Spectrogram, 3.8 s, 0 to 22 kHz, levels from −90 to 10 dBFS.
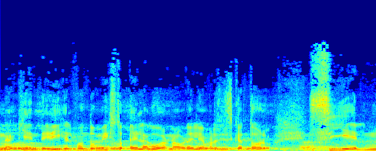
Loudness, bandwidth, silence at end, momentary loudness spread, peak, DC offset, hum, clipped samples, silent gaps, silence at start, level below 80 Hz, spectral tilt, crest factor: -15 LUFS; 16 kHz; 0 s; 5 LU; -2 dBFS; under 0.1%; none; under 0.1%; none; 0 s; -54 dBFS; -5 dB/octave; 12 dB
